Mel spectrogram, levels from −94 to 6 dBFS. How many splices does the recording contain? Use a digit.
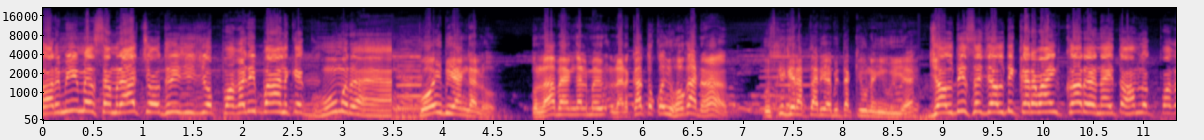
2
